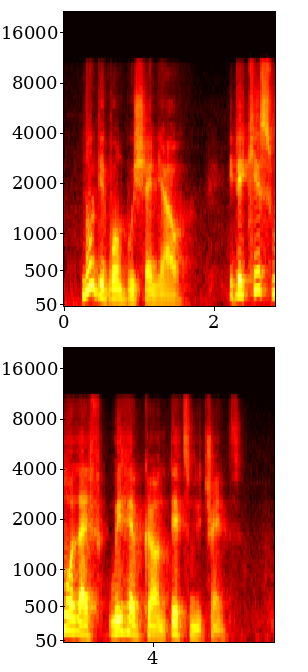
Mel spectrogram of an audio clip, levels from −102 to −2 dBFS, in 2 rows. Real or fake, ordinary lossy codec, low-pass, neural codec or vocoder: fake; none; 10.8 kHz; codec, 16 kHz in and 24 kHz out, 0.6 kbps, FocalCodec, streaming, 4096 codes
